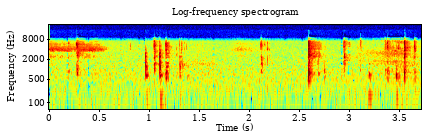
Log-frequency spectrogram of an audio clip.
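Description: Close, crisp keystrokes on a computer keyboard as code is typed, coming in short irregular bursts of clicks separated by brief pauses, with no voices.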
